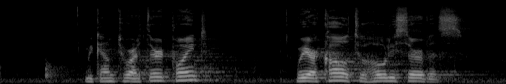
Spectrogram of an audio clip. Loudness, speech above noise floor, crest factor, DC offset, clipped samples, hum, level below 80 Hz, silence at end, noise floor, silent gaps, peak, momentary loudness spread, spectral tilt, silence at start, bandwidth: -34 LUFS; 28 dB; 20 dB; under 0.1%; under 0.1%; none; -76 dBFS; 0.4 s; -61 dBFS; none; -16 dBFS; 18 LU; -4.5 dB/octave; 0.45 s; 16 kHz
